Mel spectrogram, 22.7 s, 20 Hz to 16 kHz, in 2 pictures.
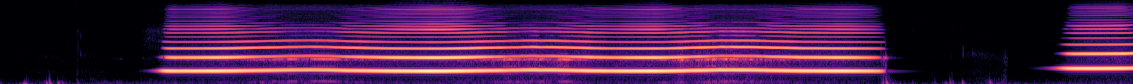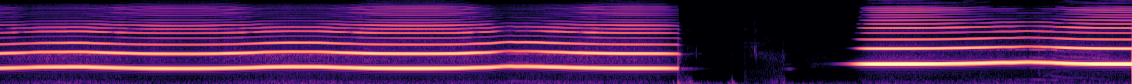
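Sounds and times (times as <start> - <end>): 
harmonica overbends bending on fourth fifth and sixth holes: 1.6 - 8.9, 10.5 - 18.2, 19.7 - 22.6.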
